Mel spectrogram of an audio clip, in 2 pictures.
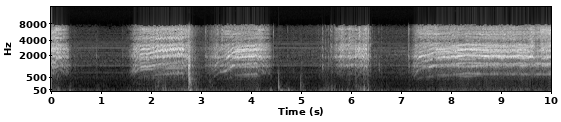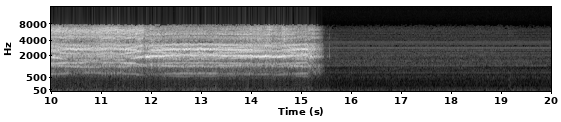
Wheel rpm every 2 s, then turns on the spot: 60, 90, 40, 70, 160, 160, 160, 110, 0, 0.
0-2 4-6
